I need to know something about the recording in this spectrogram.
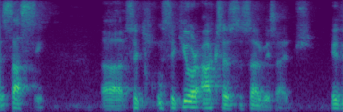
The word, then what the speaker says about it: SASE: It means, actually they pronounce it SASE, Secure Access Service Edge.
